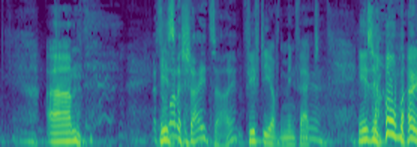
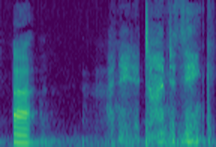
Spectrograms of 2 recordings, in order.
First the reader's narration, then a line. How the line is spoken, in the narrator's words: he whispers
